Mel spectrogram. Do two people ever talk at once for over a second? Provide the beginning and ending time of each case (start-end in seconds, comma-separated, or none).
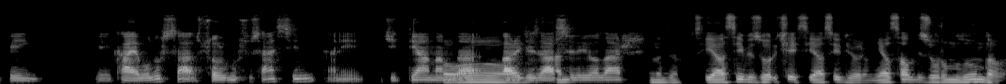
4.4-5.8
